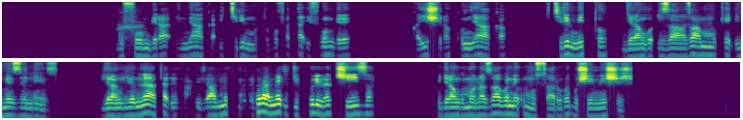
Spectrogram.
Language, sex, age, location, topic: Kinyarwanda, male, 50+, Musanze, agriculture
